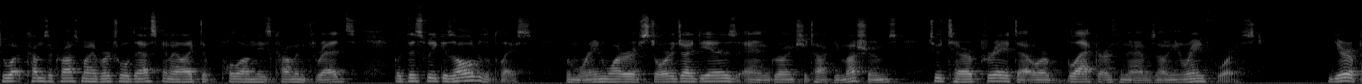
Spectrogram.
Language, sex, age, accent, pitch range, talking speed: English, male, 30-49, American, 105-130 Hz, 190 wpm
